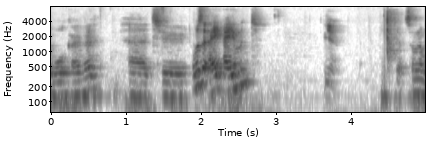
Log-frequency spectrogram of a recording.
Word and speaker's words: Aemond: And how do you pronounce? Is it Aemund? Yeah, Aemond.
